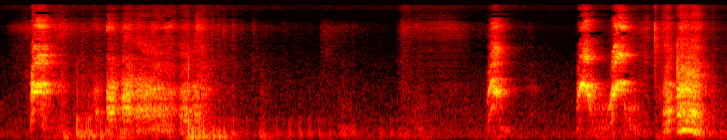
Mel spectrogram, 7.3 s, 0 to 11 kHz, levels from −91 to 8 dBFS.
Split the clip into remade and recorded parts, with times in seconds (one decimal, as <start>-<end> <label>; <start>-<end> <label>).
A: 0.0-4.2 recorded; 4.2-4.7 remade; 4.7-6.4 recorded; 6.4-7.3 remade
